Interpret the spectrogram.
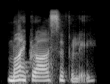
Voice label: "Microcephaly", Indian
